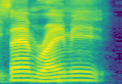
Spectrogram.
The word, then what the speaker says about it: Raimi: Sam Raimi, am I saying that right? – Yeah.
